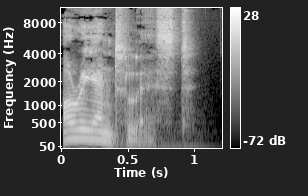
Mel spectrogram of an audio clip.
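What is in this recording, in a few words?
"orientalist", British English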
